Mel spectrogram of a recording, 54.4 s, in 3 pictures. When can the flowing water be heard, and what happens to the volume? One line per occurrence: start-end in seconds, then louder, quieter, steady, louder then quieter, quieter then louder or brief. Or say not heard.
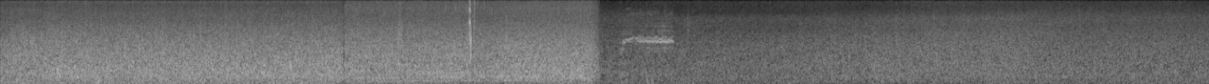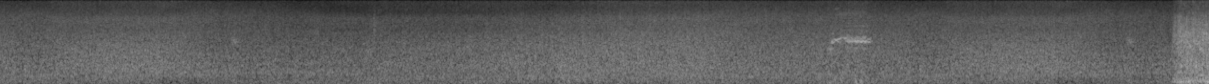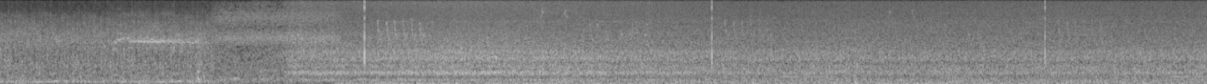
0.0-54.3 quieter then louder.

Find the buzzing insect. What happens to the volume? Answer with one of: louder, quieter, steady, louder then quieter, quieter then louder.
quieter.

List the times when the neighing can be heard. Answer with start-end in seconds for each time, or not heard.
9.2-10.2, 30.5-31.2, 37.9-39.5.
